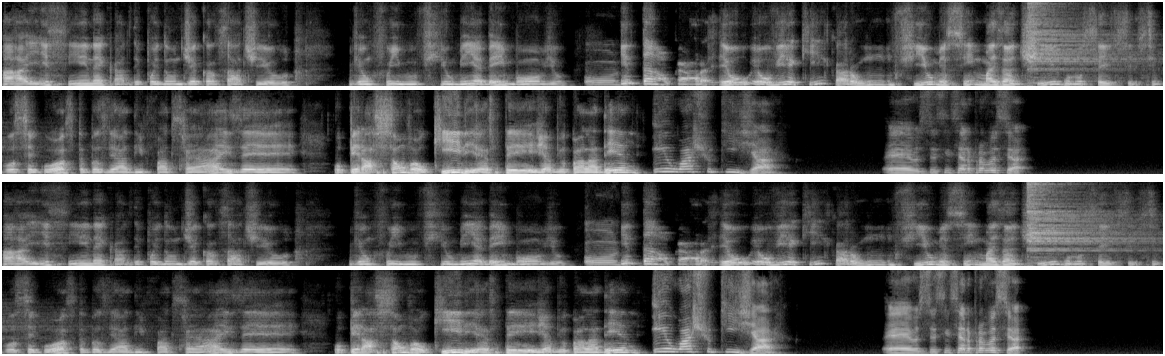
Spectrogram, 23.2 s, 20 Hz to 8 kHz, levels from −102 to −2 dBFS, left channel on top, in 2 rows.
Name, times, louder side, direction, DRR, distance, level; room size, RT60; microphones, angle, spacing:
voice 1, 0.0-2.9 3.5-5.6 6.2-14.5 14.9-18.0, left 2 dB, 60° left, 0.9 m, -24 dB
voice 2, 5.8-6.2 18.1-19.4 20.4-21.8, right 4 dB, 70° right, 0.6 m, -29 dB
sound 1, 10.2-12.0, right 3 dB, 35° right, 1.9 m, -38 dB
5.5 x 3.5 x 2.5 m
head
